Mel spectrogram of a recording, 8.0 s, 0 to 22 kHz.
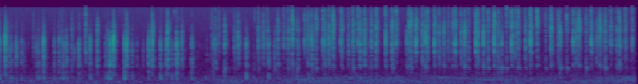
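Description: Long white acrylic nails rapidly tap and scratch the sides of a small clear plastic hand sanitizer bottle with a pump cap and a label, apparently filled with gel, held up close. The result is a quiet, steady stream of crisp, bright clicks and scrapes centered around 3.3 kHz, each dying away almost instantly, with very little low end.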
